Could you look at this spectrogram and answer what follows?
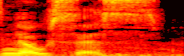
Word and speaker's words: gnosis: And the word is nosis. And it's spelled g n o s i s.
